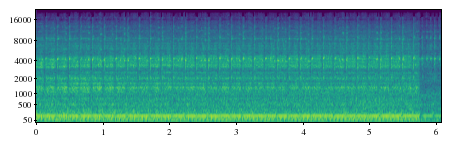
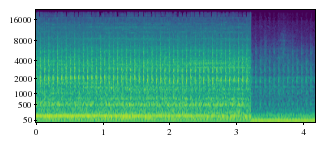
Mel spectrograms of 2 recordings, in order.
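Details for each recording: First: Abandoned non-turbo Nissan Skyline R34 petrol engine with pod filter, injector cleaner in the tank, idling unevenly with an irregular, lumpy pulse before idle air adjustment; idle air set too low so it struggles. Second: Abandoned Nissan R34 Skyline, 149,000 km, after fuel system cleaning and repairs: quick, even pulsing idle holding steady with no exhaust popping or stumbles; smooth, healthy tickover.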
